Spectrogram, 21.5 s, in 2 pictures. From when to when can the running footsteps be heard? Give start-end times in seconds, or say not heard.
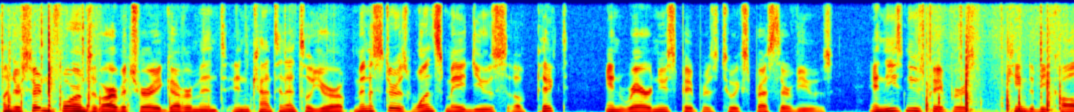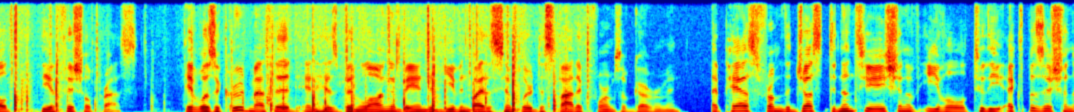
0.0-3.9, 9.2-16.6.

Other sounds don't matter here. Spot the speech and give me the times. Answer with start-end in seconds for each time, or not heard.
0.0-21.4.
